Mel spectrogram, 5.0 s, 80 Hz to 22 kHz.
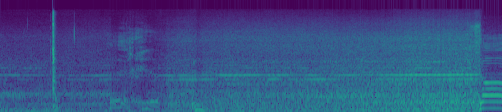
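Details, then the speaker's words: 1994 Ford F150 5.8L V8 with dual tanks, after fuel regulator replacement, just switched to rear tank: steady, even idle with no stumble or misfire, rpm easing down slightly as it warms up; normal idle. "I've now switched to the rear tank. The engine's still running. It's sounding good. You notice it's coming down in RPMs a little bit. That's just because it's warming up."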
